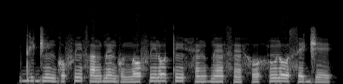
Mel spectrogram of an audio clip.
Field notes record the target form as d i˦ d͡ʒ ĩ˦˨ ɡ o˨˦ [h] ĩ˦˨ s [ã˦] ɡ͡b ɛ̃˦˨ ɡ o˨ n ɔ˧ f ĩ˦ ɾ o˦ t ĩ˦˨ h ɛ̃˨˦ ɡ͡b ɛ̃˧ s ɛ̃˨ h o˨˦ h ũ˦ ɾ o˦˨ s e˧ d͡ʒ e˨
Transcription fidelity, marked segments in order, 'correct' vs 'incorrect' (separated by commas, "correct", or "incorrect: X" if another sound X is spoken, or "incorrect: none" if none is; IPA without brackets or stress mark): incorrect: f, incorrect: ã˨˦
